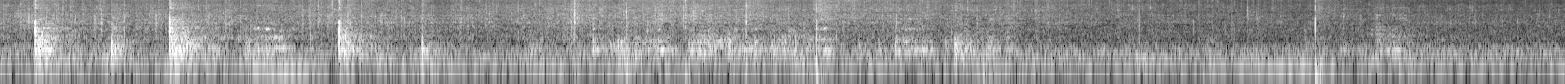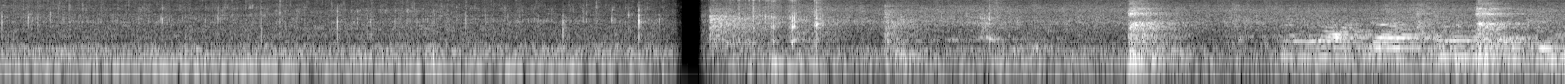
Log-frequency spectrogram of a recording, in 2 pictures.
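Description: Noodles fry in a hot pan with a bright, continuous sizzle, stirred with clinking and scraping of utensils against the pan; a short dropout breaks the sound midway before the frying resumes, with faint voices in the background.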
